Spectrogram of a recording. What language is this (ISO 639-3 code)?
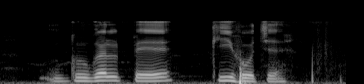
mag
